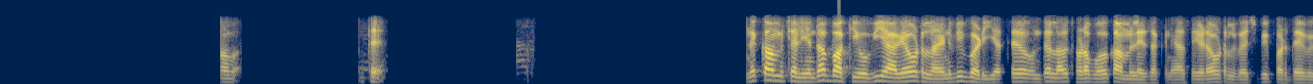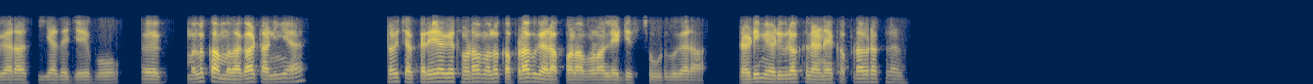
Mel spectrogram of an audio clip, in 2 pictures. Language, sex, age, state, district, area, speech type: Dogri, male, 30-45, Jammu and Kashmir, Reasi, rural, conversation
